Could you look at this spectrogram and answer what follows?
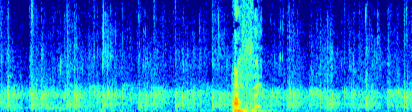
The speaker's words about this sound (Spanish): Den un aplauso al Señor, hermanos.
